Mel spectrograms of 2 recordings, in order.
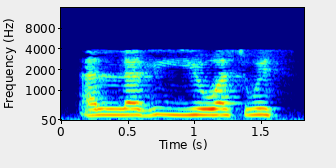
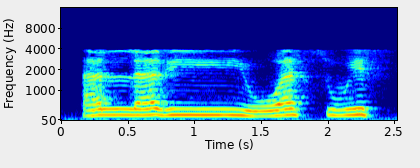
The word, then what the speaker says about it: الذي يوسوس: وبالمثال يتضح المقال، عندما تقرأ الذي يوسوس، الذي هنا مد طبيعي وبعده يوسوس، الياء هنا ياء محرك، فتجد القارئ هنا يقول الذي يوسوس فيدغم الياء في الياء، فنقول له لا، مكن مكن النطق بياء المد بمقدار حركتين، فتقول الذي يوسوس الذي يوسوس، تمكن المد.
